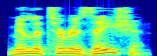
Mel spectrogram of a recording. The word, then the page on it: militarisation: British English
